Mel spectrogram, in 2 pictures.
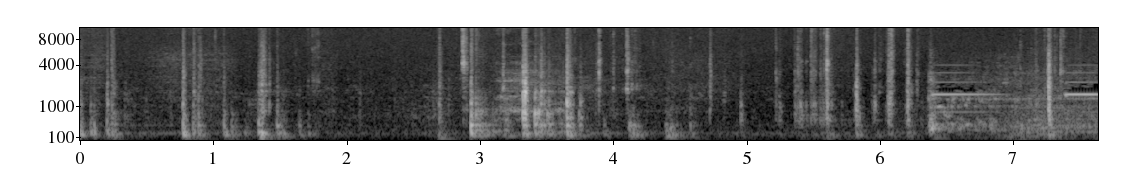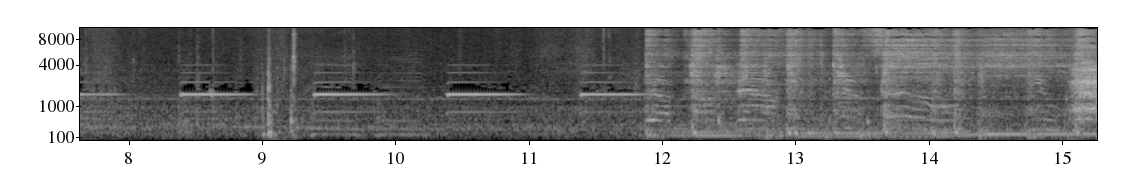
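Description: Inside a car: clattering clicks and thumps like keys and a door, then a low hum with a repeating high chime, before a broader engine-like rumble swells near the end. No one speaks.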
